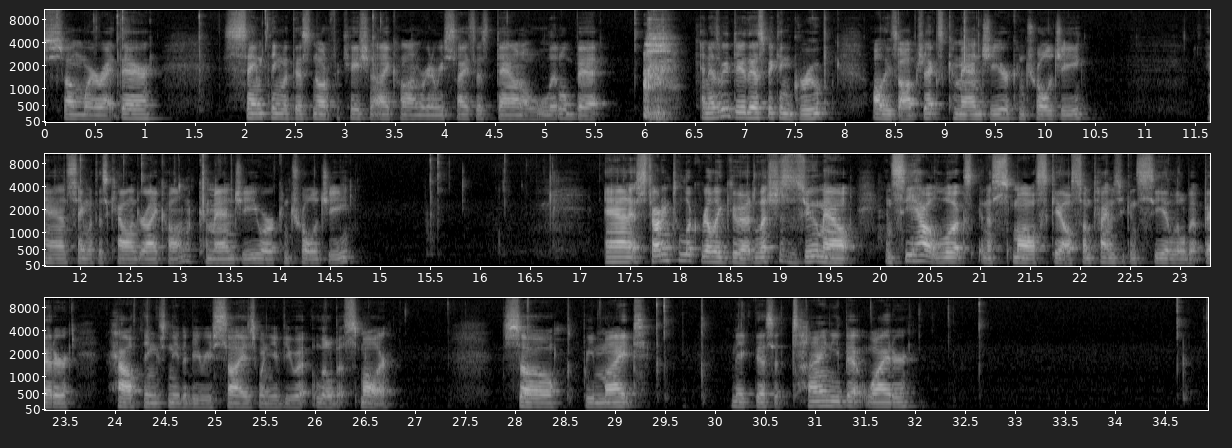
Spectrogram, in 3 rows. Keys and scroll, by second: 9.2 super+g, 13.2 super+g.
